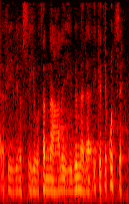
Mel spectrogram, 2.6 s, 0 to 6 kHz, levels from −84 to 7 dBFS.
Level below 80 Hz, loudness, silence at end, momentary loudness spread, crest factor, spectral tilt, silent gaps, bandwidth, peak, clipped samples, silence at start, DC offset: -58 dBFS; -33 LUFS; 0 s; 7 LU; 20 dB; -6.5 dB/octave; none; 6 kHz; -14 dBFS; under 0.1%; 0 s; under 0.1%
